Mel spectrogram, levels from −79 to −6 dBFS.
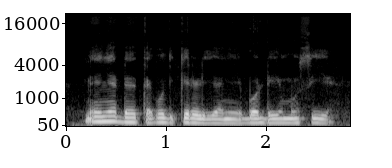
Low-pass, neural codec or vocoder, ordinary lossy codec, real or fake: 19.8 kHz; none; Opus, 24 kbps; real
